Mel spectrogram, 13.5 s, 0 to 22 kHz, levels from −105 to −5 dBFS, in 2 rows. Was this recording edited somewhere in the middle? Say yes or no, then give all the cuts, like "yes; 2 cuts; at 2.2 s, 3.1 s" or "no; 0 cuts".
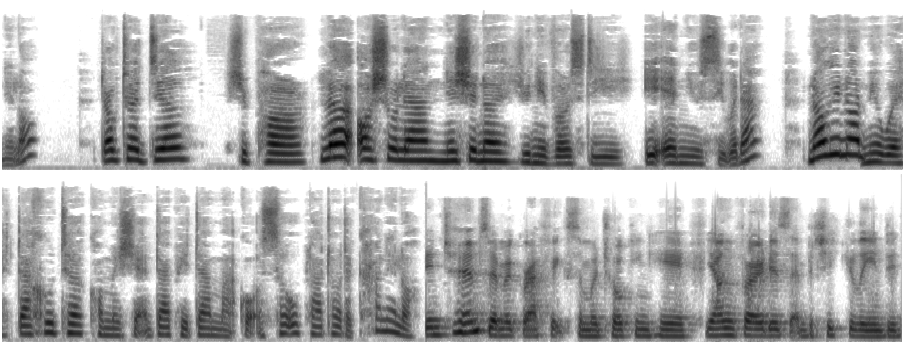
yes; 5 cuts; at 2.3 s, 6.4 s, 8.5 s, 10.4 s, 12.0 s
